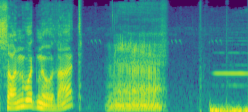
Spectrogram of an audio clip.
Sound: growls

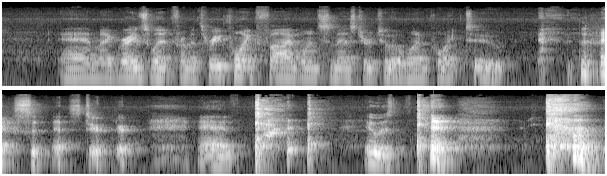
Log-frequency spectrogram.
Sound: laughter

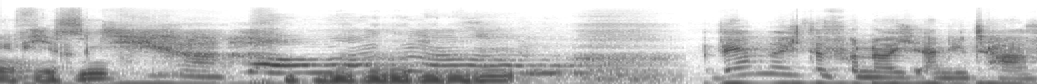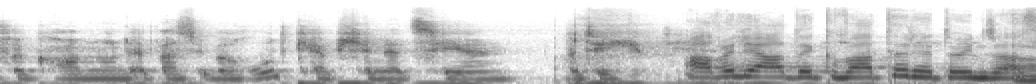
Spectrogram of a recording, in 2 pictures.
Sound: speech in German language

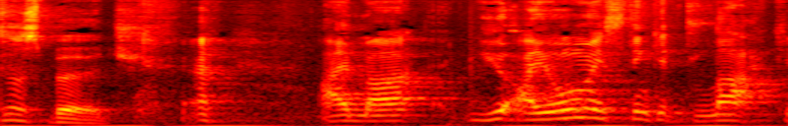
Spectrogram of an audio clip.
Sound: laughs

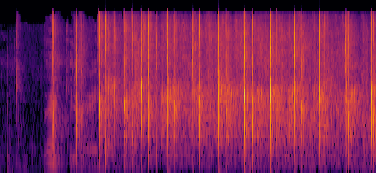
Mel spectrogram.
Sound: applause

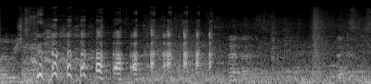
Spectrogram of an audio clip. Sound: laughing

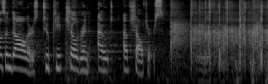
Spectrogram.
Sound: applause

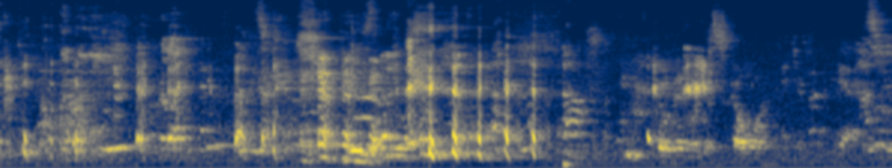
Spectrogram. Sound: laughter

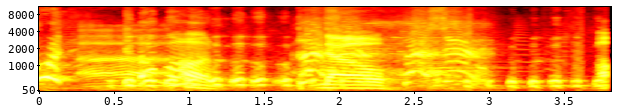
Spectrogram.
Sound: laugh

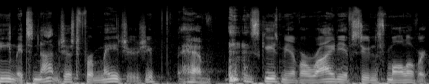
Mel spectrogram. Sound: clears throat

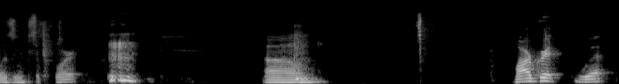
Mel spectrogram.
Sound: clears throat

